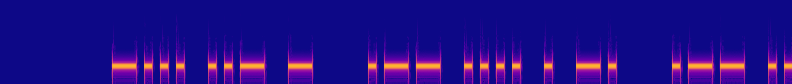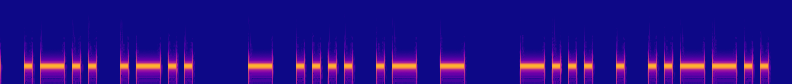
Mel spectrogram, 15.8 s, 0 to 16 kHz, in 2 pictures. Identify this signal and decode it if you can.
Morse code, heard as a keyed tone, about 15 wpm, 700 Hz. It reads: BUT WHEN WILL THAT BE?
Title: Sentences from Top 100 Words 15wpm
